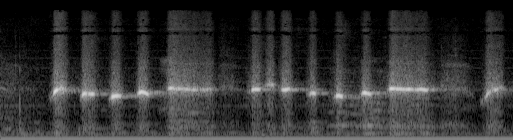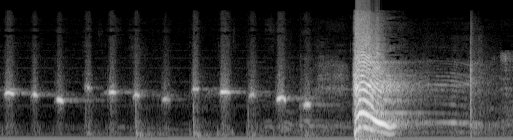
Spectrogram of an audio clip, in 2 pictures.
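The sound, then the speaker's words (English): A person whistles a bouncy, familiar melody in quick, clipped notes, clear and crisp, ending with a sharp, loud downward-sweeping burst of sound near the end. “I'm going to play a little Name That Tune.”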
